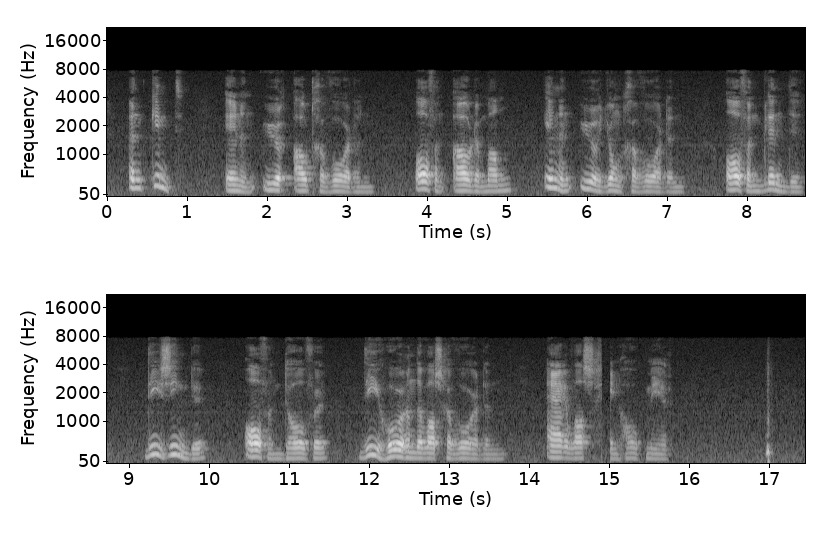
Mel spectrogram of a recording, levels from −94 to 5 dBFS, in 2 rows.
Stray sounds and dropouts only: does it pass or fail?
fail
